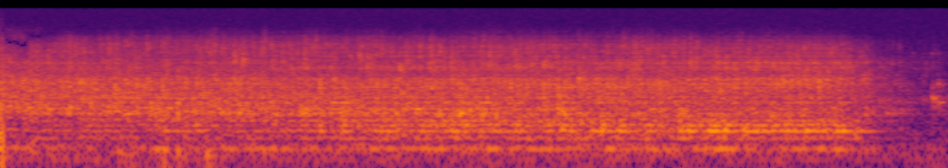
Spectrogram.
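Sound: shower running water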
